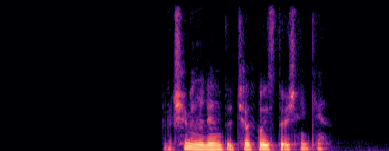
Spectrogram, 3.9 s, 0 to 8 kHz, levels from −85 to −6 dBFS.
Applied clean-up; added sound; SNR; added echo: neural mask model DeepFilterNet 3.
